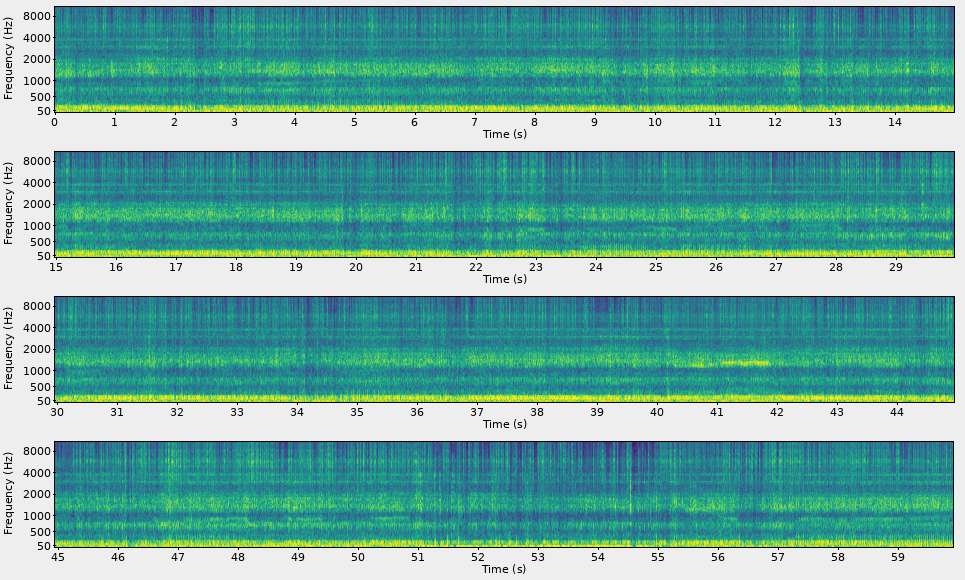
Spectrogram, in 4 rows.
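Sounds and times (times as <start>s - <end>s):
off-road vehicle engine running: 0.0s - 59.9s.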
